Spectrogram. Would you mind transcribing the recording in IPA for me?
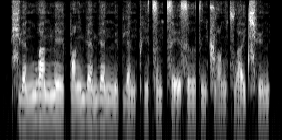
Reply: ɕ ɥ ɛ˧˥ n n̪ w a˥ n m e˥˩ ɪ̯ p ɑ˥ ŋ m ɥ ɛ˥˩ m ɥ ɛ˥ n n̪ y˧˥ p ɥ ɛ˥˩ n pʰ i˥ t͡s ə˥˩ n t͡s ḛ˨˩ ɪ̯ s ɹ̩˥ t̪ i˨ ŋ ʈ͡ʂ w ɑ˧˥ ŋ t͡s w a̰˨˩ ɪ̯ t͡ɕʰ y˦ n

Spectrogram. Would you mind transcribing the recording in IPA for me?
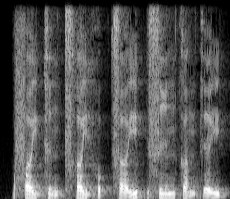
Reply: f ɐ˨˥ j k ɪ˨˩ ŋ t͡sʰ ɐ˨ j h ʊ˨˥ k̚ s ɐ˨˥ j | s iː˨˧ n k ɐ˨˩ n k e˨˩ j

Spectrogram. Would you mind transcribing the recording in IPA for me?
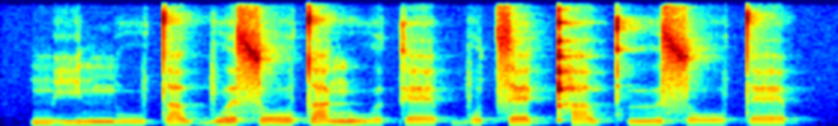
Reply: m iː˧˩ n ɲ uː˩ t̪ a˧˩ w b u˥˨ ə̯ s oː˧˥ t̪ a˧˥ ŋ ʋ u˩ ə̯ k ɛː˧˩ p̚ b o˧ t̚ s ɛː˥˨ k̚ pʰ a˧˩ w kʰ ɯː˧˥ s oː˧˩ t̪ ɛː˧ p̚

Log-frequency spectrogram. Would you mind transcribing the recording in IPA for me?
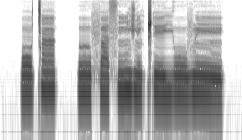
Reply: ɔ ǀ ã | ɤ f a s ĩ ʒ ẽ ǁ e j o v ẽ

